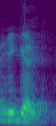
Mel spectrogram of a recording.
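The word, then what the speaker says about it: wriggled: से साप रिगल्ड ने W silent letter ए उच्चारण होवे रिगल्ड T Regal verb past form अर्थात v टू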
